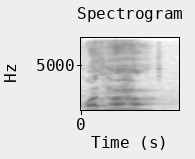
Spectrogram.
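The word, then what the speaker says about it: وجها: ujut dulu lanjut dulu wajahhu seharusnya wajha oh di sini wajhu ha harusnya wajha oke ada lagi enggak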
